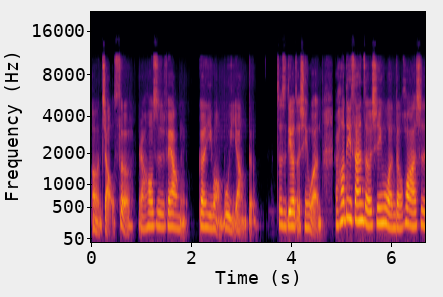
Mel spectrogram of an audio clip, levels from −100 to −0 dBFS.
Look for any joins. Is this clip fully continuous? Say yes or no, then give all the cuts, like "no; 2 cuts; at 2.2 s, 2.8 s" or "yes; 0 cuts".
no; 2 cuts; at 3.4 s, 4.8 s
